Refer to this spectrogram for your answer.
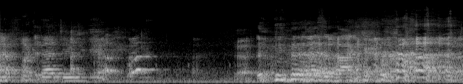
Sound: all laughing

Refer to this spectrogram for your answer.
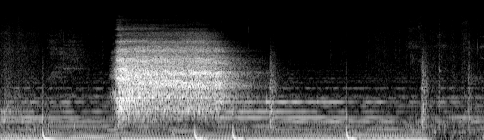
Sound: Rocky screams

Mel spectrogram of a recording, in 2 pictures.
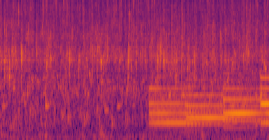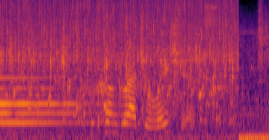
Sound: chime

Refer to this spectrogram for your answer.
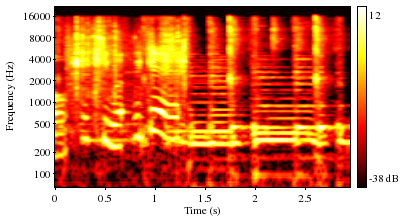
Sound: crinkling; fun, bouncy music

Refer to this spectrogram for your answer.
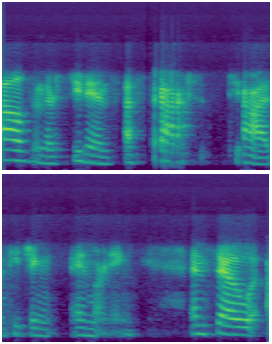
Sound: microphone sputters

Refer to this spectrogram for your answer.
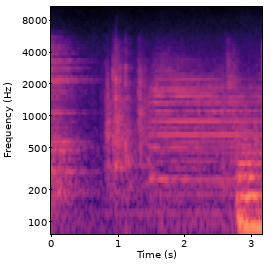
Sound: door opening and shutting; foreboding music playing

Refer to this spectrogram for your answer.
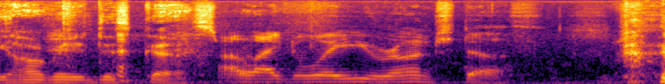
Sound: laughter

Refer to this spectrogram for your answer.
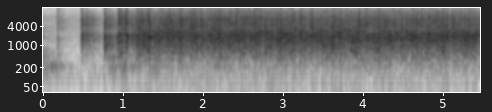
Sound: applause

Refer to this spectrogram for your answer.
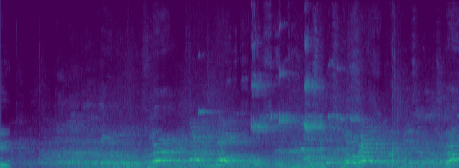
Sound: crowd talking; coaches yelling

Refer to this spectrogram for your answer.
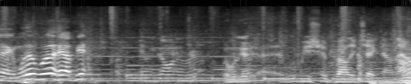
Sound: crowd murmuring

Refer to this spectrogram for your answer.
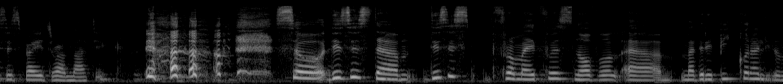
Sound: laughs

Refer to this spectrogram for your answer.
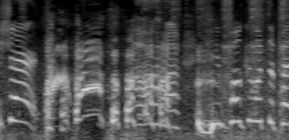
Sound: laughing and screaming

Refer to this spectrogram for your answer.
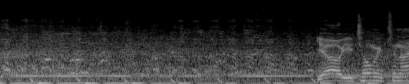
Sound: electronic dance music playing over speakers; lively chattering

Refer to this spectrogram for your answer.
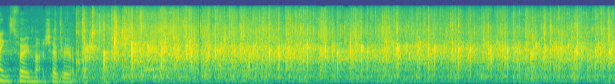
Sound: applause

